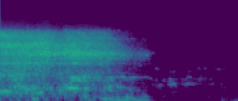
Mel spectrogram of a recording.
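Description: A woman's long, breathy exhale, lasting about a second and a half before it stops.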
